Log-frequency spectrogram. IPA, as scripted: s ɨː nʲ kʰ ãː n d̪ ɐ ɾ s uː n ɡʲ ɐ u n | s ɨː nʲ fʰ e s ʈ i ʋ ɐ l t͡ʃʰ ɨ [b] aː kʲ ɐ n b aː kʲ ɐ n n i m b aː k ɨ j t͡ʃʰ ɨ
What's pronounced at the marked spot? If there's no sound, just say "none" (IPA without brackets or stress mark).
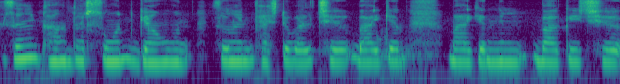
b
